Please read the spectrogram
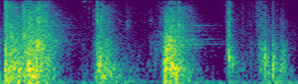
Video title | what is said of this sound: Restoring a Destroyed Pontiac GTO Found in Forest Full Transformation #restoration #automobile | It sounds hollow, like a bell tolling.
